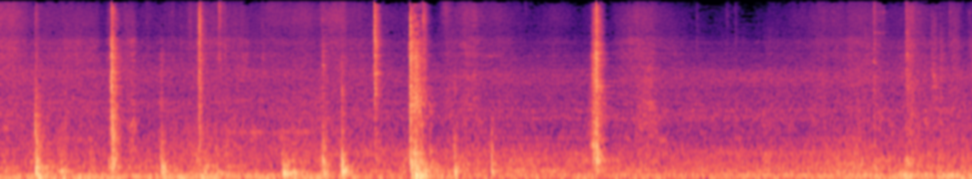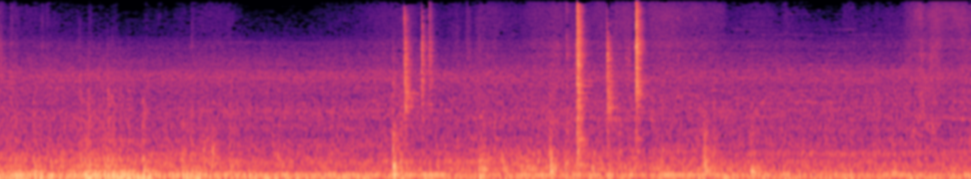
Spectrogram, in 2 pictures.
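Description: Steady low rumble of the moving InterJet coach, heard inside its lavatory. Over it come sharp clicks and knocks of the cubicle's fittings being handled, several in the first six seconds and a few more near the two-thirds mark.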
